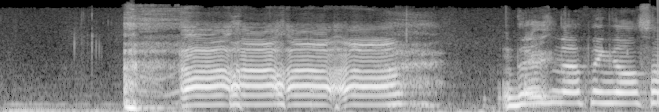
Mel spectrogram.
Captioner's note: laughing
